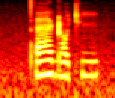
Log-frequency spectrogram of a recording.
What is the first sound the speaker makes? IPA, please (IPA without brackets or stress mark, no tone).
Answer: tʼ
